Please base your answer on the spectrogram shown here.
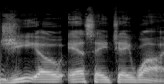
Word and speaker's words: Gautier: yeah and it's not it does not sound anything like it spelled so that's understandable things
